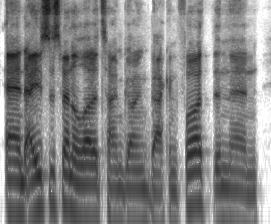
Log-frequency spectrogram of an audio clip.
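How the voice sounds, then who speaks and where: A man's voice: on the low side, fast talker, a bit bright, dry recording. A man chatting casually as an interview guest, informal and self-deprecating, recorded in a studio. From Australia. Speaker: guest, startup founder and investor.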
